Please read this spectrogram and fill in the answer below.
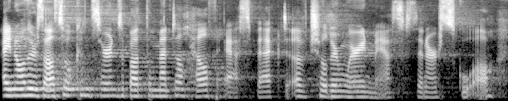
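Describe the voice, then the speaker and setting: A mother reading a prepared statement at a school board public comment, earnest and measured. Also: mid-range voice, level tone. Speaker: parent speaking at public comment. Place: school board meeting hall. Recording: long reverb in a large hall.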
